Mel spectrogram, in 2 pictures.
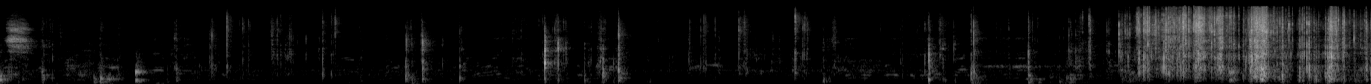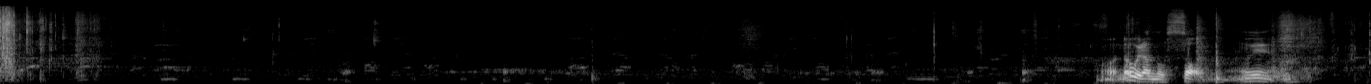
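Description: Trading cards rustle and flick against each other.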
